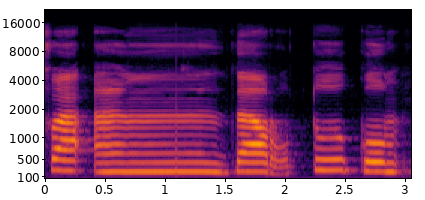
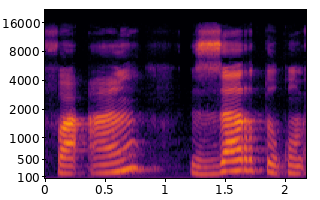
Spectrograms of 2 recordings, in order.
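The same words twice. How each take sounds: First: फ़अंज़रतुकुम read the right way; correct reading. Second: फ़अंज़रतुकुम with ज़ sounded like a hard ज़ा; फ़अंज़रतुकुम read the wrong way. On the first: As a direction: recite it slowly and correctly. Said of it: "ता के ऊपर पेश बगैर खींचे पढ़ेंगे". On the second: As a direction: demonstrate the mistake slowly. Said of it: "ऐसे करके नहीं पढ़ना". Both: Shown as a demonstration.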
